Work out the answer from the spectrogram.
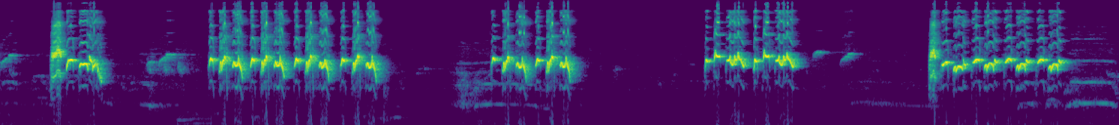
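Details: Sooty-headed bulbul singing to prompt other bulbuls to join in: five bursts of rapid, rolling chirps, some long and chattering, with short quiet gaps between.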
